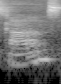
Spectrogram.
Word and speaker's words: Cannes: film festival in cons pronounced it can's earlier it is cons it is indeed cons how what are your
